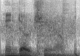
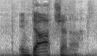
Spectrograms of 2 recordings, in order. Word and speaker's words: Indochino: There's a note at the top that tells you how to pronounce Indochino. Who doesn't know? Indochina. Who would have think that? – Well, no, I had to tell you off here it was Indochino.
